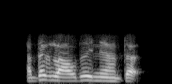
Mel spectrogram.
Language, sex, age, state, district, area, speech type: Manipuri, male, 60+, Manipur, Kangpokpi, urban, conversation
